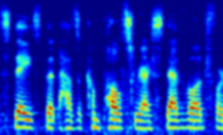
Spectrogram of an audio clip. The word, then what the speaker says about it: Eisteddfod: You mentioned the Eisteddfod.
